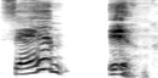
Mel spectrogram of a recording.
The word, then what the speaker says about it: salmon: because you learned obviously in Spanish you say the L in Spanish that's why salmon that's why you that's why you in English it's a it's a it's a weird thing to drop the L it is weird the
